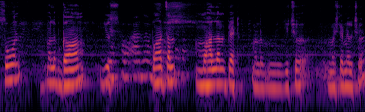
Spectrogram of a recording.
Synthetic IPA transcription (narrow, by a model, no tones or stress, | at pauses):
soːn | mɐt̪lɐbɡaːm | ju | pãːt͡sɐnmɐɦɐlːɐnpeʈʰ | mɐt̪lɐbjut͡ʃʰu | mɐst̪ɐɾmilt͡ʃʰu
